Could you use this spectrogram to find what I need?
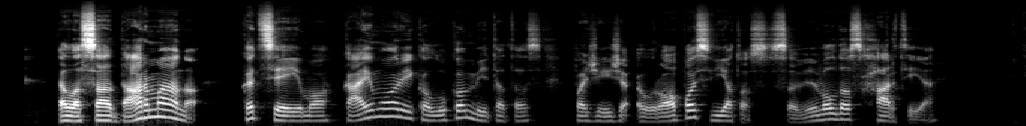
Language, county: Lithuanian, Kaunas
